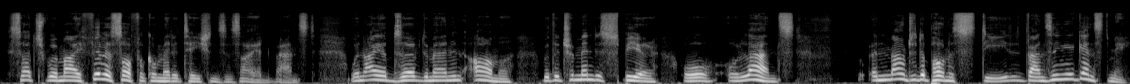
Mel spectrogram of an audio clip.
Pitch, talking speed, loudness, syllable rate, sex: 170 Hz, 155 wpm, -18 LUFS, 5.3 syllables/s, male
